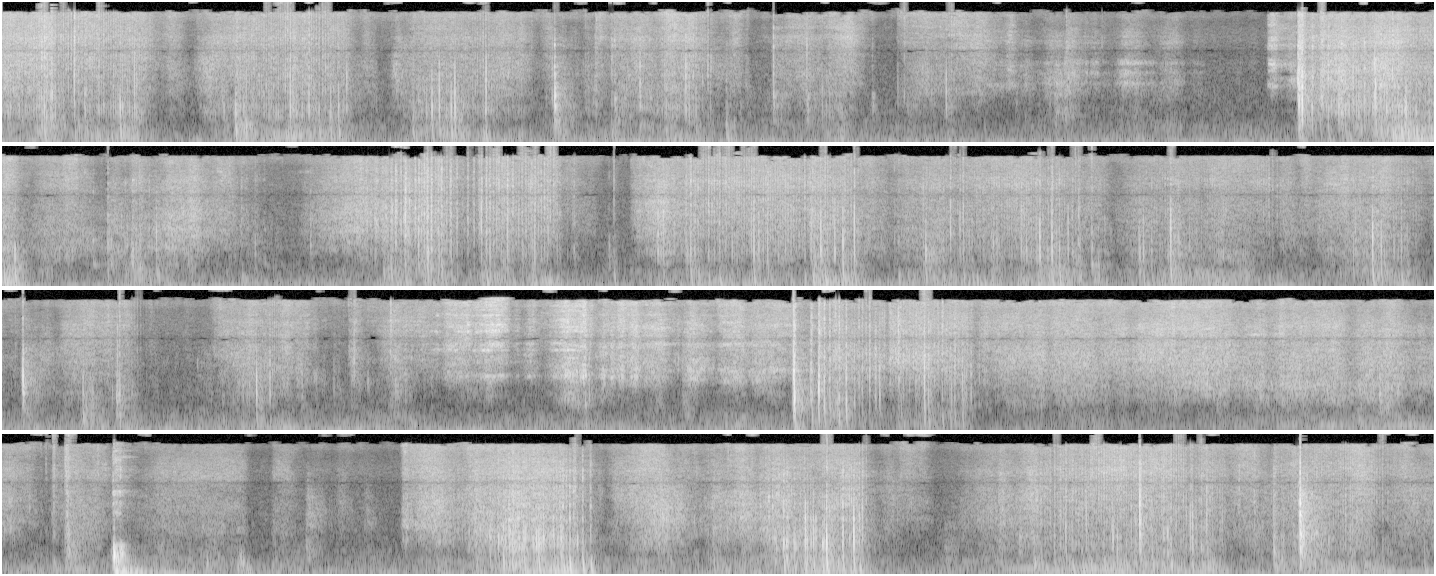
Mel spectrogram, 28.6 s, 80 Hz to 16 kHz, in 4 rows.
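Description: Blocks of packed white powder being crushed and crumbled: a continuous crisp crackling of many small cracks, with several louder crunches about 7 s, 22 s and 24 to 26 s in.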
